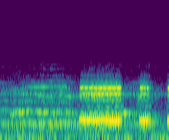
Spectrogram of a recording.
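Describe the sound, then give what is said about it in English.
Car horns honk in stalled traffic over a steady rumble of traffic: one long blast, then two shorter toots, fairly loud, with no voices. “We're stalled right in the middle of traffic.”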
